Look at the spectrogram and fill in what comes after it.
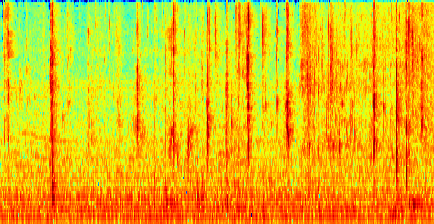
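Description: Close-miked chewing of crispy fried chicken: scattered crunches and wet mouth clicks, coming more often in the second half.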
